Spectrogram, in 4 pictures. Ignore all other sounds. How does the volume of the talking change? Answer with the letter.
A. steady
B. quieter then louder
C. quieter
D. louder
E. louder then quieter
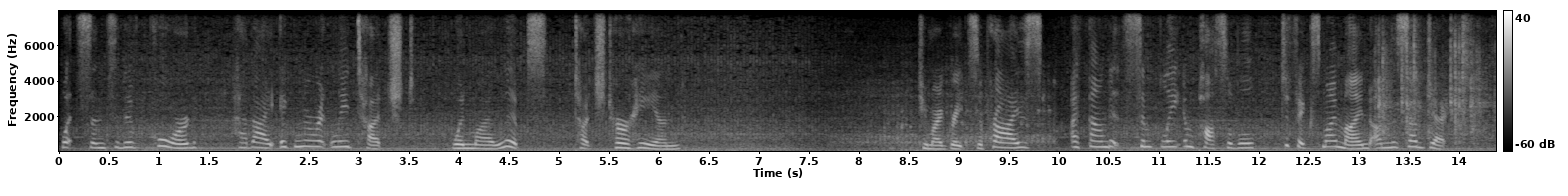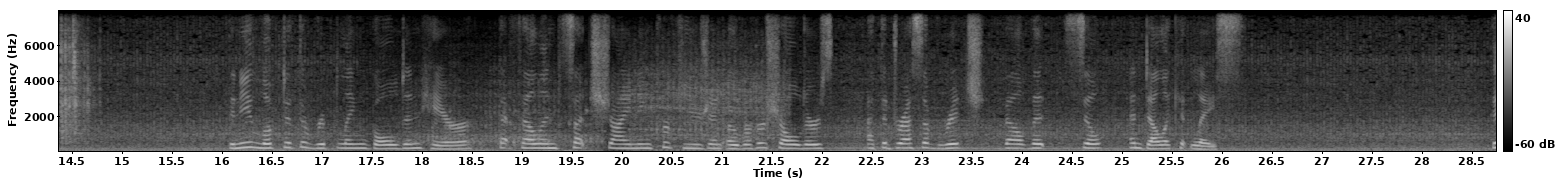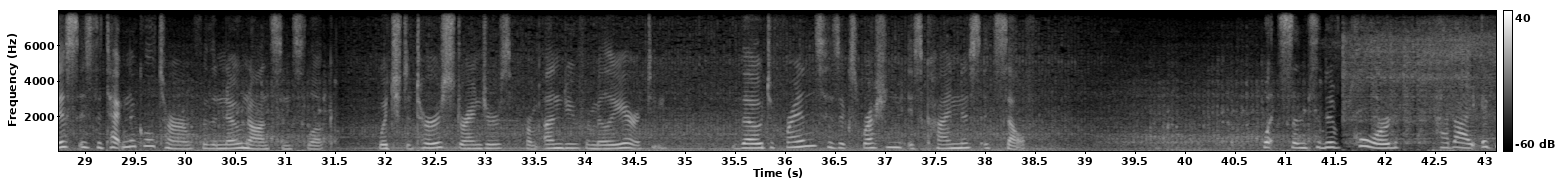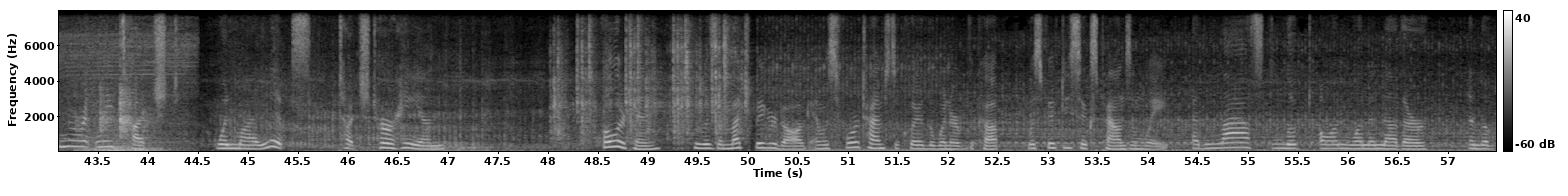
A.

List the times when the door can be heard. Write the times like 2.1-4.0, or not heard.
43.2-44.2.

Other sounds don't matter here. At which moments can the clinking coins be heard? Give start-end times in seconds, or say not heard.
13.2-14.8, 48.0-50.1.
